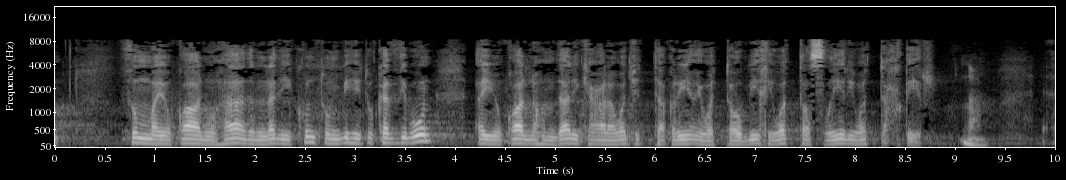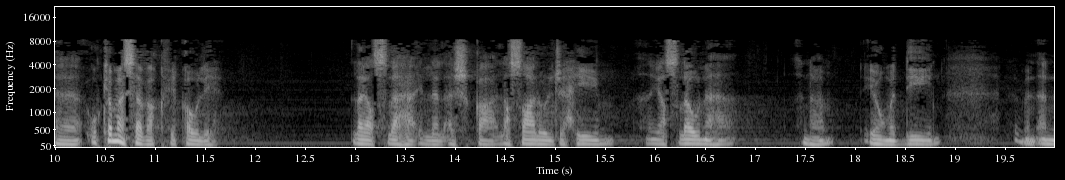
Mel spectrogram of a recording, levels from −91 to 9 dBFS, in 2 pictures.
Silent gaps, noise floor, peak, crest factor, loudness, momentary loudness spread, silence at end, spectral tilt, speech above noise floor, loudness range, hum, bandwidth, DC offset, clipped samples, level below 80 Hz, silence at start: none; -61 dBFS; -4 dBFS; 22 dB; -25 LUFS; 15 LU; 0 s; -5 dB/octave; 36 dB; 7 LU; none; 8.8 kHz; under 0.1%; under 0.1%; -56 dBFS; 0 s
